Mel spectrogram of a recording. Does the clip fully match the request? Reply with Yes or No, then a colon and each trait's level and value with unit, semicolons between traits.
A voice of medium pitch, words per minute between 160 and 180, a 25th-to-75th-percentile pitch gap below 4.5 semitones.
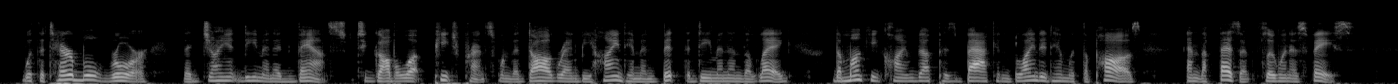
No: medium, 150 Hz; average, 195 wpm; average, 3.9 semitones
